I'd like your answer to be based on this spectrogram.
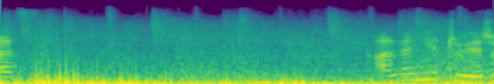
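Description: Strong headwind buffets the microphone with a constant low roar during a bike ride downhill, and a voice comes through faintly under it.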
